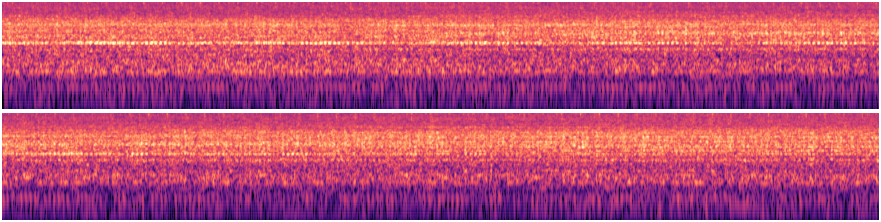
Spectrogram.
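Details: Steady engine idle under a hissy, high-pitched rush, with a faint thin whistle in the first few seconds; weird engine sound, cause unclear. Abnormal engine noise at idle.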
